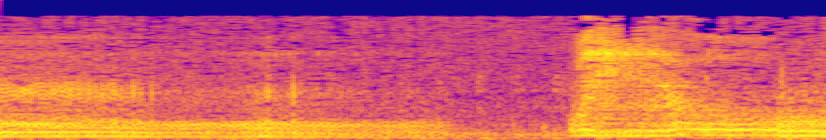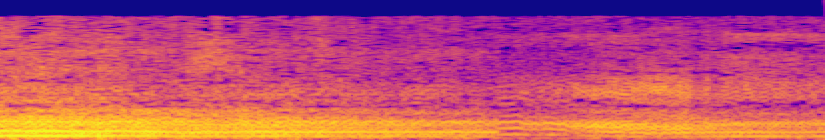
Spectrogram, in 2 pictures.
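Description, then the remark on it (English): A sleek, fat cat named Saladin purrs steadily, a gentle, low rumbling drone that swells briefly louder partway through before settling back into its continuous, even hum. “But even more particularly, she found comfort in her cat, in the gentle, oh-so-comforting purr of her sleek, fat cat, Saladin.”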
